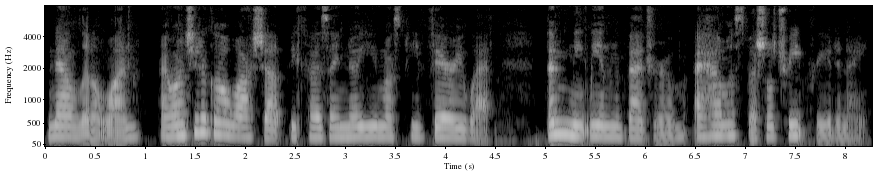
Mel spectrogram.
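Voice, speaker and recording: A woman voicing a soft-spoken dominant man. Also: mid-range voice, fairly even intonation, moderate pace, vocal fry, lightly acted. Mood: tender, commanding. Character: dominant gentle adult male lover. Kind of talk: erotic story reading.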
